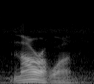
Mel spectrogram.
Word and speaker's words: Nahrawan: Yeah, we'll go there, and then we'll go down to Samarra, and then Baghdad, and Nahrawan, rather. Nahrawan. I was putting extra syllables in there.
